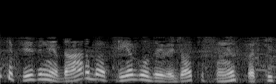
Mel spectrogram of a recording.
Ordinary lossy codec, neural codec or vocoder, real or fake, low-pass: MP3, 16 kbps; none; real; 3.6 kHz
